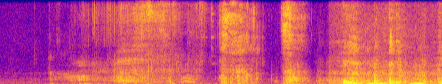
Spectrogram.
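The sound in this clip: Chewing on fried chicken dipped in seasoned sauce, with soft, irregular crunching bites and wet mouth sounds, faint throughout.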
